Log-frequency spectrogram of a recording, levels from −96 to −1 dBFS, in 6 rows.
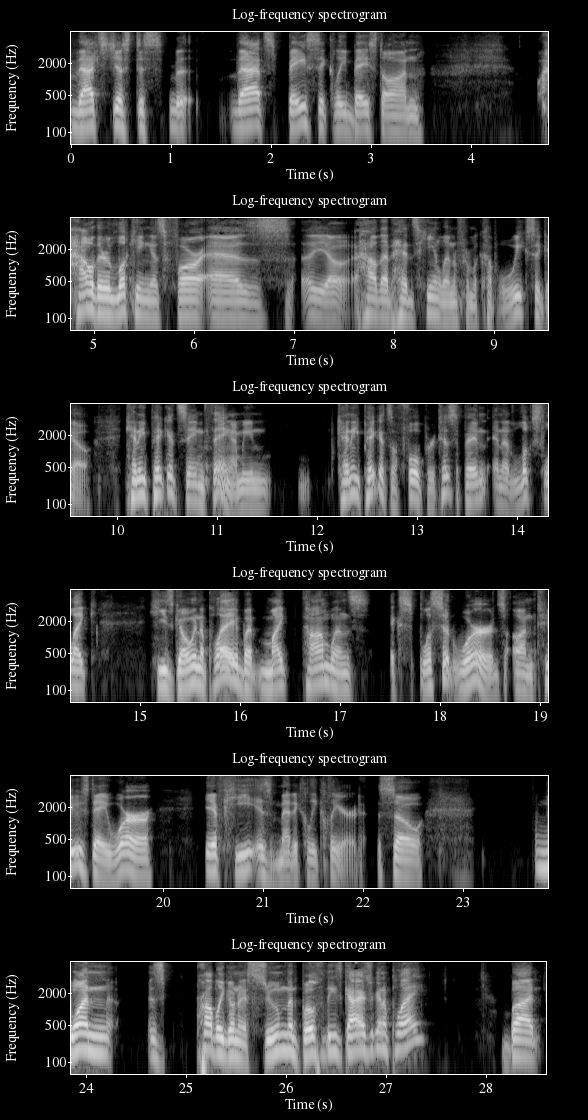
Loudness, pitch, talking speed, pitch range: -24 LUFS, 125 Hz, 155 wpm, 105-145 Hz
